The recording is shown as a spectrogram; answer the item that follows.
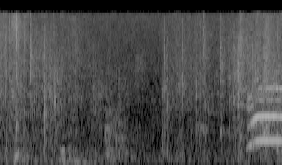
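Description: Faint tapping and scraping of hands on a cardboard box as it is felt for an opening. Near the end, a voice begins a drawn-out, level-pitched sound.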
